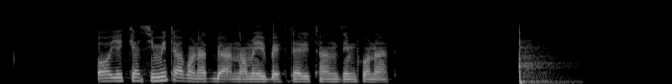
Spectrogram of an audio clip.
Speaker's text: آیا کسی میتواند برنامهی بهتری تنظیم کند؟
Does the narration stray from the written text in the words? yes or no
no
